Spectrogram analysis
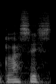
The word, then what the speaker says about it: glacis: build is to get the glacis on the front or glasses depending on how you want to pronounce it that's this plate here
